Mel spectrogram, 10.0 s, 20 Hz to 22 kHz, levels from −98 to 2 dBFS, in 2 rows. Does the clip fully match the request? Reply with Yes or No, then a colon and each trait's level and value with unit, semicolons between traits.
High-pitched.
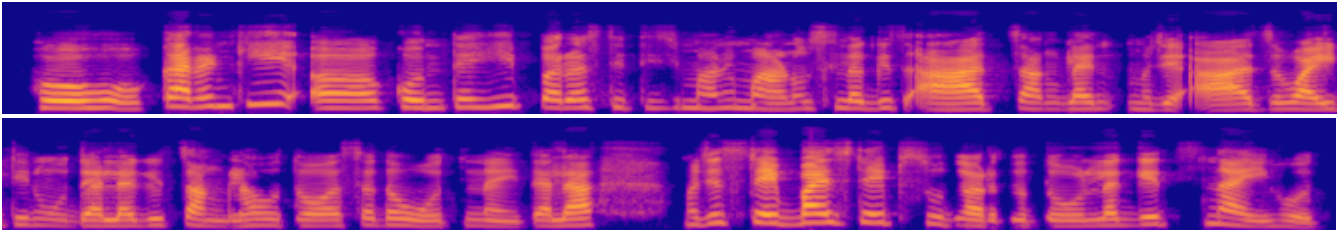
Yes: high, 230 Hz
